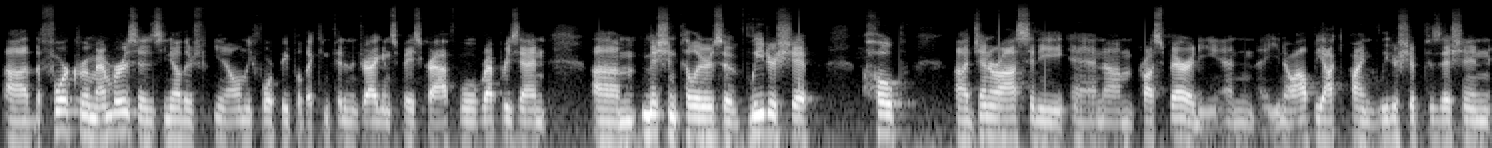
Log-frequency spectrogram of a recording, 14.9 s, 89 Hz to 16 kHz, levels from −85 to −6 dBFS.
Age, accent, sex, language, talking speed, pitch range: 30-49, American, male, English, 175 wpm, 115-125 Hz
